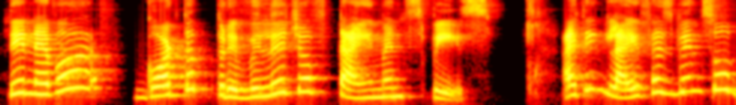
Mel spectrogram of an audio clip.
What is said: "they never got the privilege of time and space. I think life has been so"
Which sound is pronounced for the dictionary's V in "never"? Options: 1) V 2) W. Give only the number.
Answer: 1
